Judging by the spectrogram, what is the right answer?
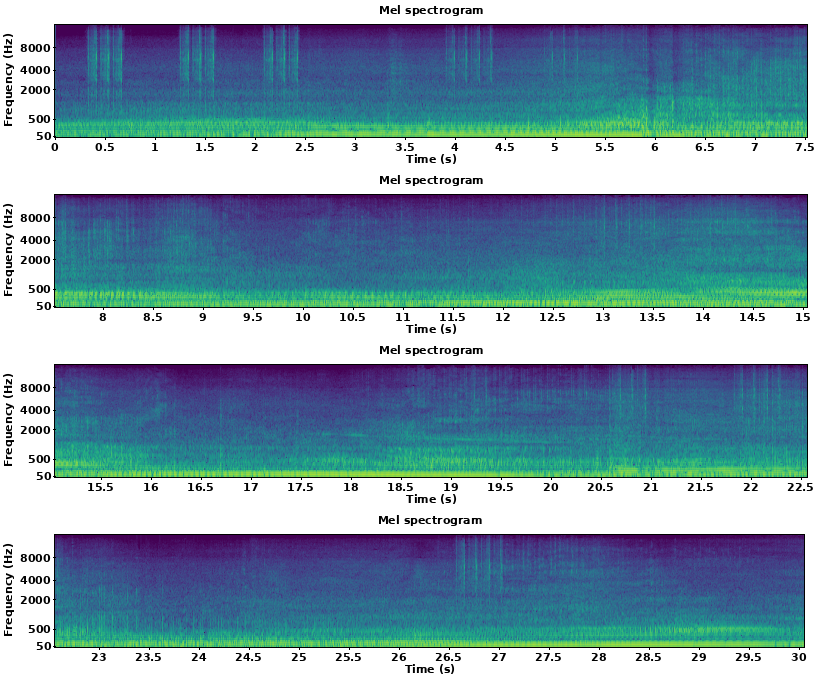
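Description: Classic sports and racing cars passing one after another, engines revving up and dropping away through gear changes as each goes by. A quick run of camera shutter clicks near the start and a few more near the end.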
